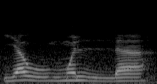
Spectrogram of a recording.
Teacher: Hukum bacaan di sini adalah idgham bila gunnah. Idgham bila gunnah, bacaannya tanpa dengung, memasukkan bacaan terus masuk ke dalam huruf lam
